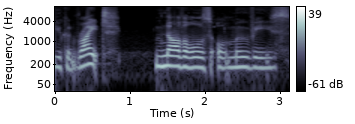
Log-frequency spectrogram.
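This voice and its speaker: The voice is in a British accent. The recording is very clean, with a silent background. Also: woman, dry, close sound with no echo. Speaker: historian of science and author. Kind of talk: interview conversation. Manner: halting, many fillers and repeats.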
